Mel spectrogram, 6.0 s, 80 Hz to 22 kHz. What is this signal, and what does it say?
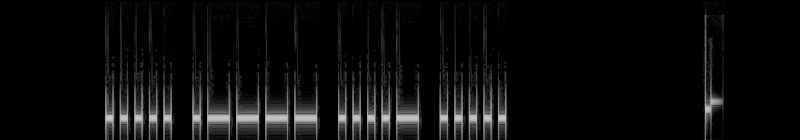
Morse code, heard as a keyed tone, about 22 wpm, 700 Hz. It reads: 5145
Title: Numbers - 4-Digit 22wpm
